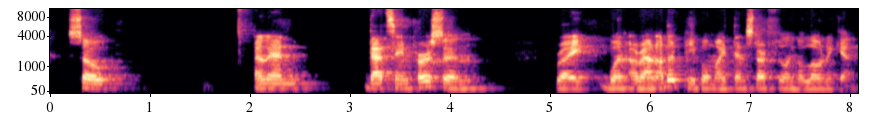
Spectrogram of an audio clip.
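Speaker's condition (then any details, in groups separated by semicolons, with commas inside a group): No condition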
